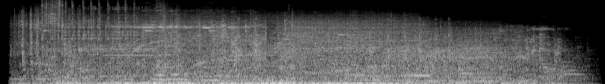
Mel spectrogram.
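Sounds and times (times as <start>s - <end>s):
mechanical transformation: 0.1s - 5.6s.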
